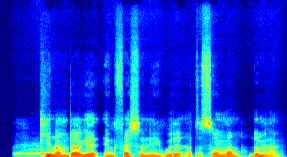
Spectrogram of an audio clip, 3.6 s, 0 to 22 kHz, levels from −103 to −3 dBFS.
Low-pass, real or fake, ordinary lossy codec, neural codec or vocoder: none; fake; none; codec, 44.1 kHz, 2.6 kbps, DAC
